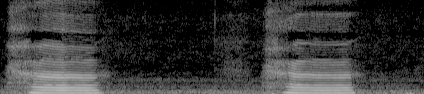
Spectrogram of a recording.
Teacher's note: ہا جو ہے اس کا مخرج یہ ہوگا کہ یہ حلق کے درمیانی حصے سے ادا ہوگا، اور اس کی صفت بھی باریک ہے، ہا، ہا۔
